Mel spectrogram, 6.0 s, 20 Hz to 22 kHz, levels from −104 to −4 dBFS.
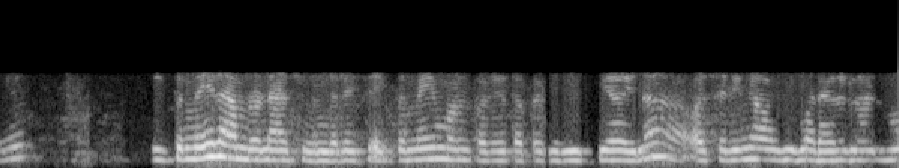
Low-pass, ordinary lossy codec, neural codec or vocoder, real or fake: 3.6 kHz; none; vocoder, 44.1 kHz, 128 mel bands every 256 samples, BigVGAN v2; fake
